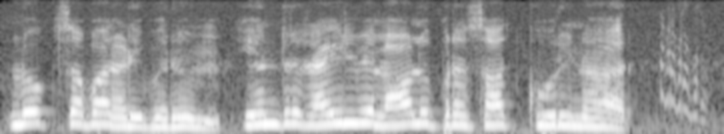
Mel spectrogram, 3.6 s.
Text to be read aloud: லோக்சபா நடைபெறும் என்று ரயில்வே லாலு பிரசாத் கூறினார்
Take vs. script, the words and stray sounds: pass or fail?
fail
